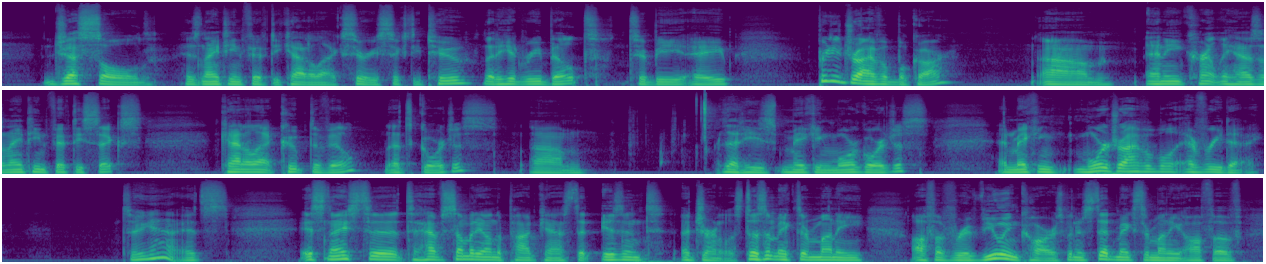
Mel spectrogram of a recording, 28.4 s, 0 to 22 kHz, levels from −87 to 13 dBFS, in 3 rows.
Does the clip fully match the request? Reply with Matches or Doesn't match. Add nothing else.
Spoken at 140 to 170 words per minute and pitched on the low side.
Matches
